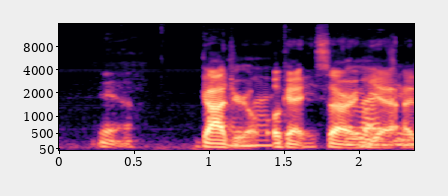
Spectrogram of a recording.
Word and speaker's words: Galadriel: I don't know, mispronounced because I ran it. God, can somebody say her name one time? Galadriel. Yeah. Galadriel.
